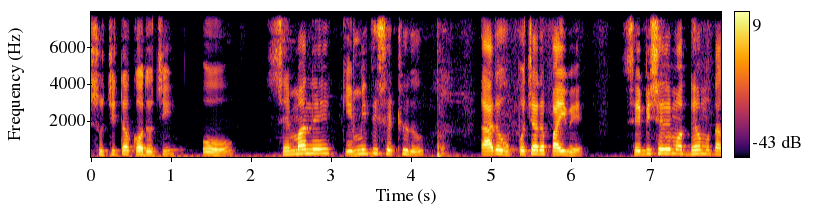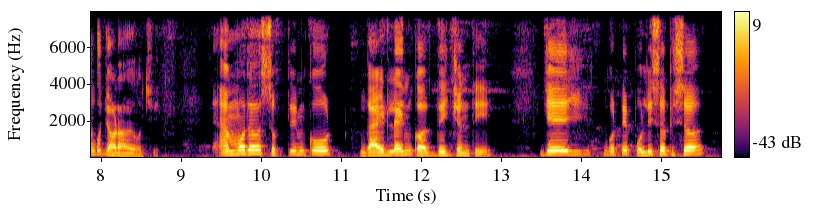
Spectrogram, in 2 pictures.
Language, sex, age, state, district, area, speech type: Odia, male, 30-45, Odisha, Cuttack, urban, spontaneous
